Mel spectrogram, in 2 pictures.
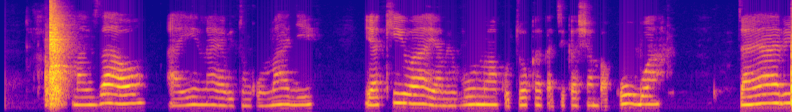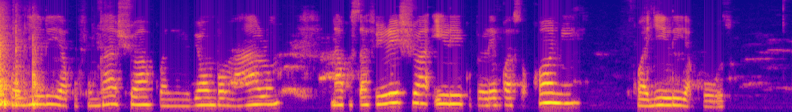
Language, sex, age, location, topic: Swahili, male, 18-24, Dar es Salaam, agriculture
